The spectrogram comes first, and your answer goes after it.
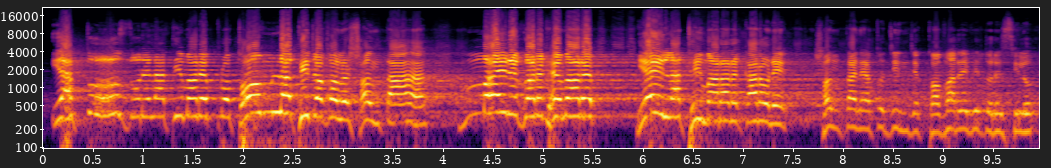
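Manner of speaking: loud, high impassioned preaching; preacher crying out to the congregation about a mother's pain, loud and high; full-force preaching. Real, not acted. Thundering sermon, building in pitch and volume.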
